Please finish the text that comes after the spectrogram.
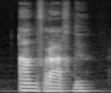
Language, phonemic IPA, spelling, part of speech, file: Dutch, /ˈaɱvraɣdə/, aanvraagde, verb, Nl-aanvraagde.ogg
- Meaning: inflection of aanvragen: 1. singular dependent-clause past indicative 2. singular dependent-clause past subjunctive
